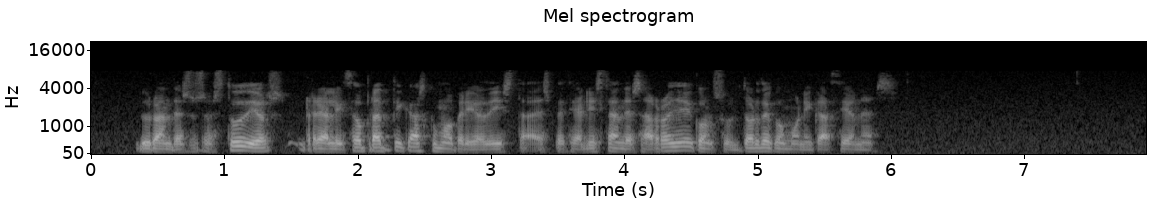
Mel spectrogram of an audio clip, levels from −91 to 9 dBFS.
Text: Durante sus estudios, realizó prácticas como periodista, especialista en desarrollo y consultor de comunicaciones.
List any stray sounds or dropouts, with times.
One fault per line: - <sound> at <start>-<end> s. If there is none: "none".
none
